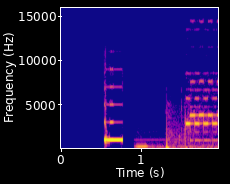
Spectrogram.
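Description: A brief electronic ring tone over a phone line, followed by faint line hiss, a couple of sharp clicks and a steady higher tone as the call connects.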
